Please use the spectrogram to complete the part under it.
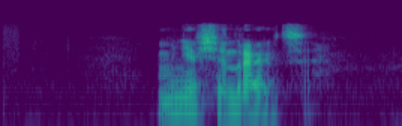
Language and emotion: Russian, positive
